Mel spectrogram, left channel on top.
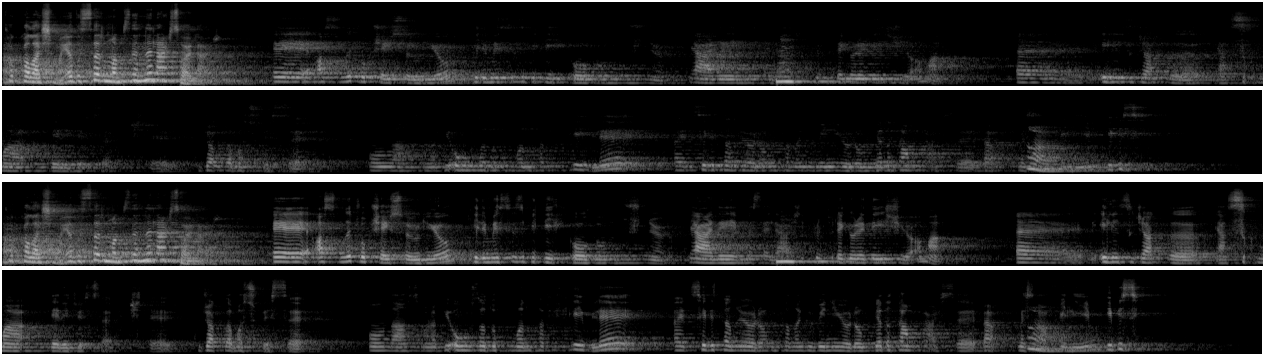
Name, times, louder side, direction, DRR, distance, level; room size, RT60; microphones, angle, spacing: voice 1, 0.0-2.2 7.7-8.0 22.9-23.2, left 2 dB, 25° left, 6 dB, 0.5 m, -26 dB
voice 2, 2.7-9.4 10.1-15.7 16.3-18.9 19.3-24.0, right 4 dB, 75° right, 6 dB, 0.5 m, -38 dB
8.7 x 6.1 x 7.8 m, 2.4 s
head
